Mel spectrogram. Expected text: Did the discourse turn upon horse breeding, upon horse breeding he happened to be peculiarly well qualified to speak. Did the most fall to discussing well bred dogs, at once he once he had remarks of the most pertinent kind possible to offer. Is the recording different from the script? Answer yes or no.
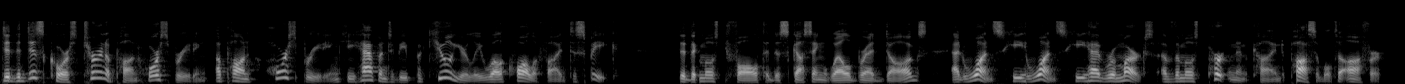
no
